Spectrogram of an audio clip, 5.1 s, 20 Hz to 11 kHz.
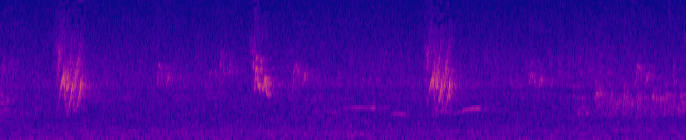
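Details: Common iora feeding its young. Three loud, high chirp bursts come about every 1.4 seconds, separated by softer thin twitters and a low hum of background noise.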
